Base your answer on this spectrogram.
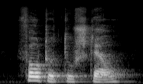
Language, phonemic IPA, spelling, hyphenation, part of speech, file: Dutch, /ˈfoː.toː.tuˌstɛl/, fototoestel, fo‧to‧toe‧stel, noun, Nl-fototoestel.ogg
- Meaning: a still camera; a camera used to shoot still pictures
